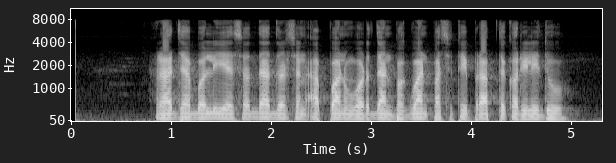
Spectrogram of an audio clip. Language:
Gujarati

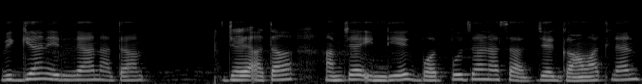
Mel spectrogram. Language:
Konkani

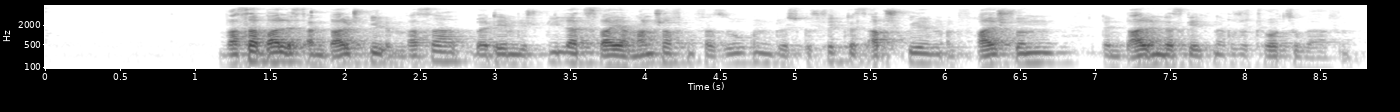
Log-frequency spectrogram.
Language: German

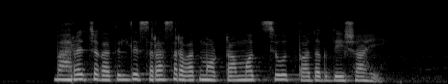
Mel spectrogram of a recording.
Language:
Marathi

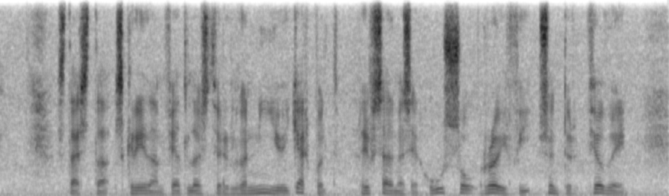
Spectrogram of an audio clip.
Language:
Icelandic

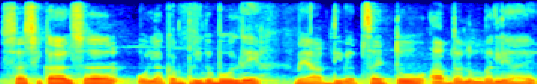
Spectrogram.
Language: Punjabi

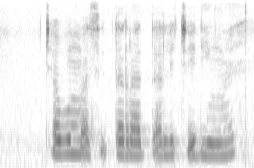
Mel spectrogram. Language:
Northern Sotho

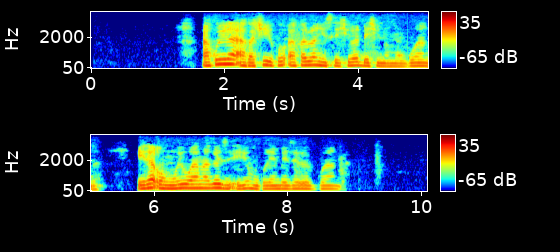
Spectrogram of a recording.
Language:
Ganda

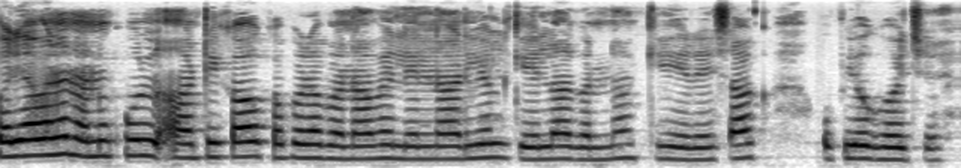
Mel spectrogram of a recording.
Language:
Maithili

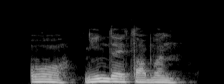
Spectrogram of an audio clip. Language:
Bashkir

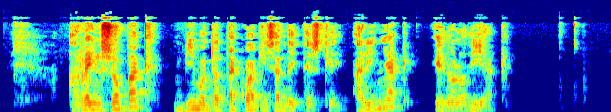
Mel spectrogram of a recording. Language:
Basque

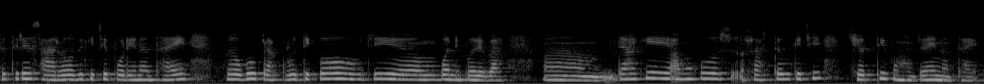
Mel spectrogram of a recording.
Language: Odia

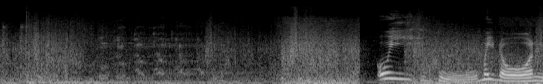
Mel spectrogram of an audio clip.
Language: Thai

